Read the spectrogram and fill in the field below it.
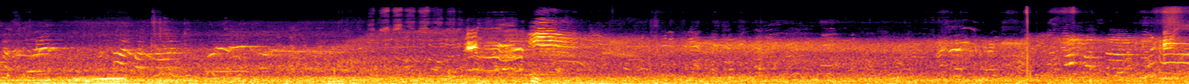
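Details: Mischievous stray kittens crawling over a lap mew repeatedly in high, fanned, harmonic cries, clusters early and midway, while traffic and street noise rumble throughout.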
